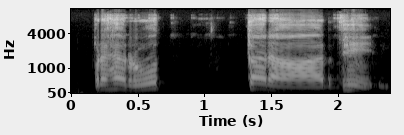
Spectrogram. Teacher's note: दोनों का उच्चारण हो जाना चाहिए, दोनों तकार का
